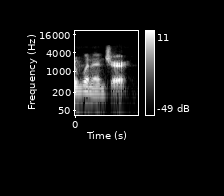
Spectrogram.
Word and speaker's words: Wininger: yeah yeah it's um i have clients that say winning in an injure and mess it up all the time it's a tough name so it's a soft g so it's a winninger is my name and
